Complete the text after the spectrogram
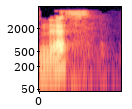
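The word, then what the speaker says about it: Nes (נס): This word is Nes.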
